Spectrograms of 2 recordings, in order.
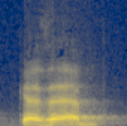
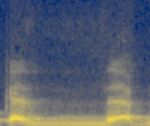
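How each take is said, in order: First: Said in the usual way. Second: كذاب with the ذ doubled and stressed; with shadda. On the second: Shown as a demonstration. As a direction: press the ذ hard in كذاب. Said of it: "Por eso digo ... no". (كذاب con shadda marcada)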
